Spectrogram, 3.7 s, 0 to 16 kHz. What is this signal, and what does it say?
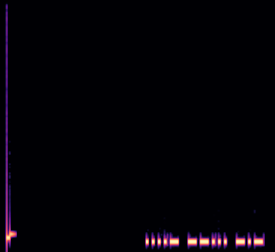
Morse code, heard as a keyed tone, about 29 wpm, 700 Hz. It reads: 47K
